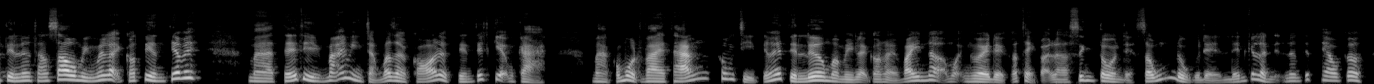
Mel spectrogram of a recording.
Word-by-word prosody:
tiền 180 -3 +1
lương 175 0 0
tháng 165 -1 -2
sau 220 +3 +9
mình 170 -4 0
mới 205 +3 +3
lại 220 - +3
có 170 - -3
tiền 170 -7 +2
tiếp 275 +8 +5
ấy, 300 +1 +4 0.5
mà 145 -3 -1
thế 180 +6 +4
thì 180 - +1
mãi 185 - -1
mình 210 - -2
chẳng - - -6
bao 180 +4 +2
giờ 165 -6 +1
có 125 +10 +1
được 210 -7 -1
tiền 130 -1 -5
tiết 225 +1 -4
kiệm 135 - -2
cả. 125 -8 -4 0.5
Mà 135 -3 -5
có - - -5
một 185 -9 +2
vài 140 -1 +2
tháng 195 - +3
không 255 -3 -4
chỉ 110 -6 -6
tiêu 150 +7 -1
hết 245 +3 +1
tiền 150 -4 +2
lương 175 +6 +5
mà 145 - 0
mình 115 -2 -4
lại - - -1
còn 120 -1 -6
phải 90 - -5
vay 175 - +2
nợ 195 +1 -2
mọi 130 - -9
người 130 -2 +3
để 110 -1 -2
có - - -8
thể, - - -3
gọi - - -5
là, 110 -1 -5
sinh 185 - -4
tồn 140 -9 +1
để 95 - -10
sống 210 - -1
đủ 125 -9 0
để 90 -3 -6
đến 120 +7 -7
cái 235 +6 -3
lần 160 -11 -1
nhận - - -18
lương 155 0 -6
tiếp 225 - -8
theo 180 -3 -1
cơ, 180 0 -1
160 Hz, 280 wpm, -23 LUFS, 130-195 Hz, 0.5 s, sau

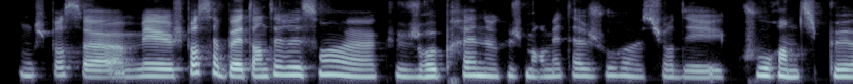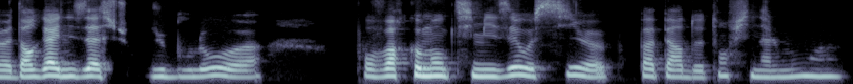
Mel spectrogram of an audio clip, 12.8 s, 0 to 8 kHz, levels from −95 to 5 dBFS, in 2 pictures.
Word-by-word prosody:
Donc 215 -1 -8
je - - -15
pense, 225 0 -7
heu 180 -1 0
mais 200 +1 +1
heu, - - -2
je 200 - -12
pense 280 +1 +1
ça 280 - 0
peut 200 - 0
être 195 0 +3
intéressant, 230 +3 0
heu, 190 -2 -2
que 200 - -5
je 185 0 -6
reprenne, 205 +3 0
heu 200 - -3
que 195 - -11
je 195 - -14
me 195 - -3
remette 195 +3 -9
à 205 - -3
jour, 215 +2 -8
heu, 195 -2 -7
sur 185 0 -9
des 170 0 -8 0.2
cours 220 -2 +1
un 195 -3 +2
petit 180 - -8
peu, 190 -2 0
heu, - - 0
d'organisation 195 +1 +5
du 190 0 -2
boulot, 190 +3 0
heu, 175 - -4 0.8
pour 200 - -3
voir 205 +2 +4
comment 210 -2 +8
optimiser 200 +1 +2
aussi, 220 +1 +1
heu, 185 - -1
pour - - -30 0.2
pas 200 -2 -1
perdre 180 -3 -4
de 170 - -5
temps 195 +6 -8
finalement, 180 -2 -6 0.2
hein. 195 0 -4
195 Hz, 225 wpm, -24 LUFS, 185-210 Hz, 0.8 s, comment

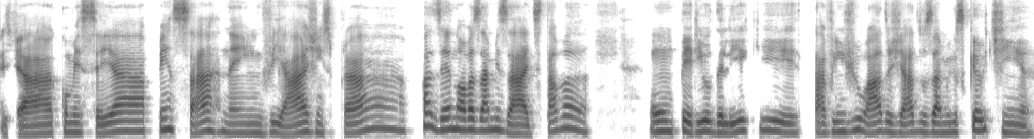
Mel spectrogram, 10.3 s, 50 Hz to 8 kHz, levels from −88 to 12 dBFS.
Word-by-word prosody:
já 130 +3 +5
comecei 150 -1 -2
a 170 +1 +2
pensar, 180 -4 +1
né, 145 -3 -3
em 140 0 -7
viagens 145 +2 +1
para 180 +7 -1
fazer 205 -6 +1
novas 190 -1 +4
amizades. 145 -9 +3
Estava 180 -1 -3 0.6
um 165 +1 0
período, 165 -1 +1
ali, 145 +4 +1
que 175 -5 -4
estava 145 +2 -3
enjoado 160 -2 0
já 145 0 0
dos 155 -1 -5
amigos 150 0 +1
que 185 - 0
eu 180 - +1
tinha. 140 -8 -6
160 Hz, 140 wpm, -23 LUFS, 145-180 Hz, 0.6 s, já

